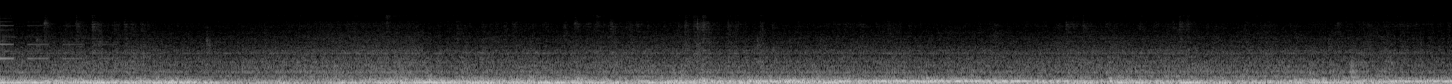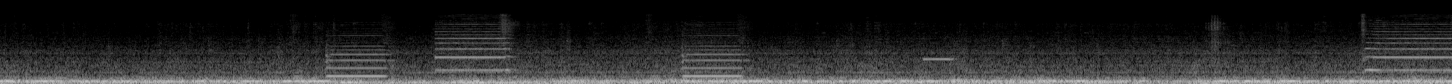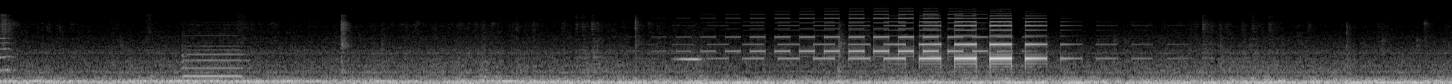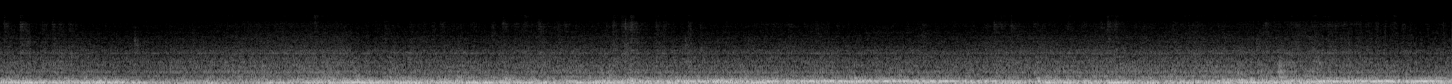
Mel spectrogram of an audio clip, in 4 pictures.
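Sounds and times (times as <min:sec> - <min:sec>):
two-pitch short tones: 0:00.0 - 0:01.1, 0:35.6 - 0:41.1
electric train rumbling: 0:00.0 - 0:23.7.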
